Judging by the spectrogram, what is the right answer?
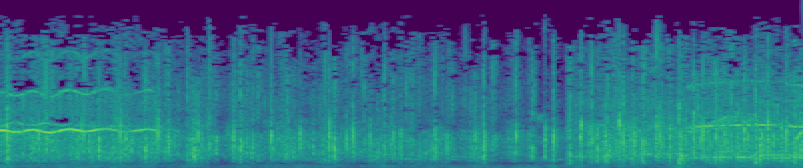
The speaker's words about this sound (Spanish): me gustaría un aplauso muy grande para toda la gente del staff de la ESL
